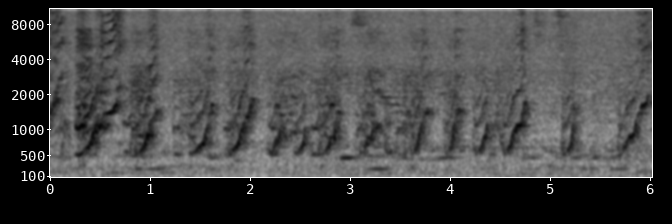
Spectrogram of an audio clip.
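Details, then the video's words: Guinea pig begging for food, a quick chain of short rising chirpy squeaks, about two each second, fairly soft and evenly repeated over faint background hiss. "Guinea pig asking for food"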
